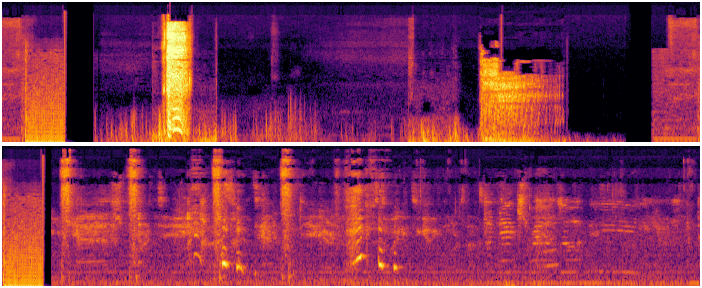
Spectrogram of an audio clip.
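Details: Dogs sneezing: several short, sharp nasal bursts with brief quiet gaps and some room noise between them.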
